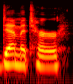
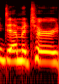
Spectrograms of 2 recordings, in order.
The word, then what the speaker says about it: Demeter: They do pronounce it Demeter. Both are, I've heard both. Yeah, it's okay. So I'm going to say Demeter just because that's what they say in the game.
